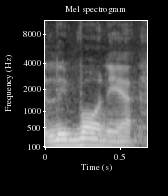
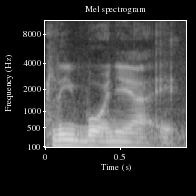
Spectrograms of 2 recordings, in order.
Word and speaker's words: Livonia: known as livonians and we have no right to pronounce this toponym that way Livonia because it used to be spelled through an epsilon that means it's Livonia not Lavanya and in the primary chronicle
